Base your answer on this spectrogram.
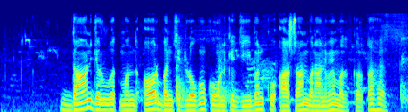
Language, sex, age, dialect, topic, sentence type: Hindi, male, 18-24, Awadhi Bundeli, banking, statement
